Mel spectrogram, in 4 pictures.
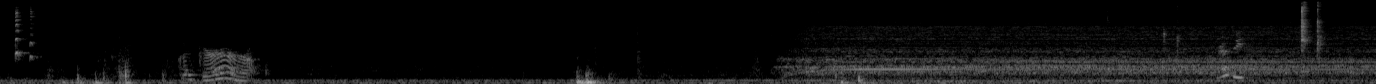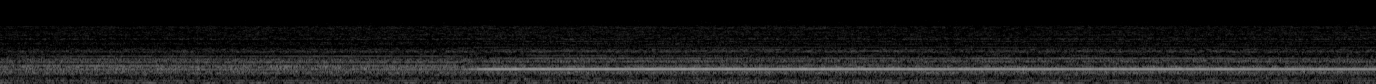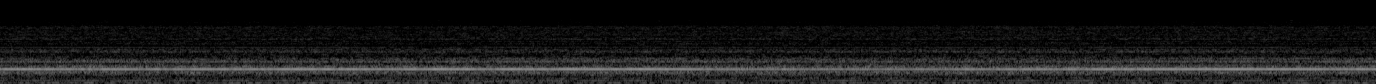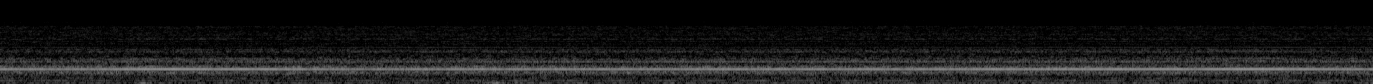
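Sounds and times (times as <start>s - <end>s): hair dryer running: 7.7s - 55.0s.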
